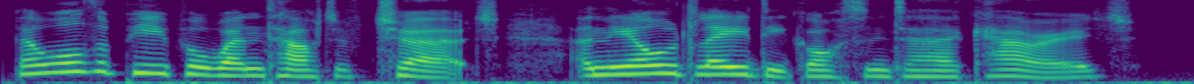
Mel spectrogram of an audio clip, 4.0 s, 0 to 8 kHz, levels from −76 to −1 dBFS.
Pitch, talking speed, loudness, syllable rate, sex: 215 Hz, 240 wpm, -17 LUFS, 6.0 syllables/s, female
